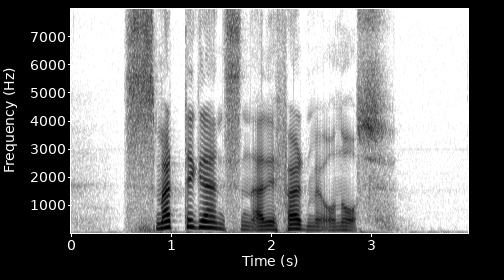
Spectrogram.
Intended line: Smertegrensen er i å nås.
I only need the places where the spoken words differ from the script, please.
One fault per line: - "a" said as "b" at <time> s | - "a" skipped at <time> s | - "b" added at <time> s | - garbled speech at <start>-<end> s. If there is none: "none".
- "ferd med" added at 2.1 s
